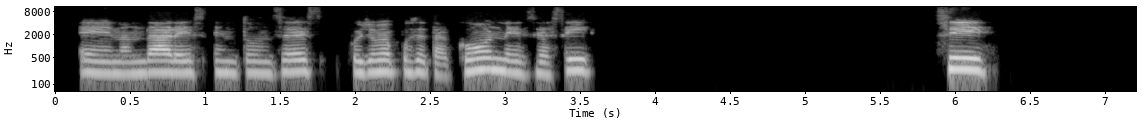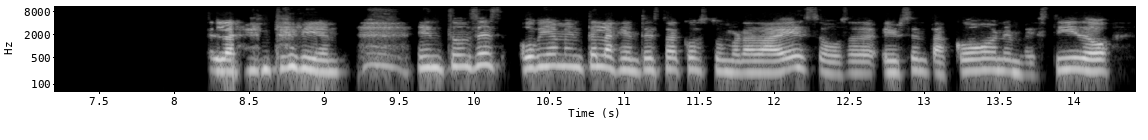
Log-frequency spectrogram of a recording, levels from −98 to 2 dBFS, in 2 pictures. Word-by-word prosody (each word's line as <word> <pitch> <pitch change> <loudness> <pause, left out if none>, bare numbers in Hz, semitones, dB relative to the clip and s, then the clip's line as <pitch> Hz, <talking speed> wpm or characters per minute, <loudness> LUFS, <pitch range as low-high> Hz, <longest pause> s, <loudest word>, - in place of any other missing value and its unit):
en 195 -2 -1
Andares. 200 +1 +2
Entonces, 200 +1 -3 0.2
pues 200 -1 -3
yo 205 - +1
me 215 0 +2
puse 210 -1 -4
tacones 210 +2 +1
y - - -3
así. 225 +4 0 2.3
Sí. 245 -3 +7 2.0
De 235 - -1
la 220 -1 +7
gente 245 +5 0
bien. 215 -5 0 0.4
Entonces, 290 +3 0
obviamente, 290 +2 +1
la 275 -2 +4
gente 235 -1 -2
está 240 +1 -2
acostumbrada 215 -4 -2
a 210 - +5
eso, 250 -5 -2
o 185 - -8
sea, 195 0 -6
irse 205 +2 -4
en 220 - -9
tacón, 225 +4 -1
en 210 -3 -5
vestido, 225 +4 +1
220 Hz, 125 wpm, -24 LUFS, 200-245 Hz, 2.3 s, Sí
